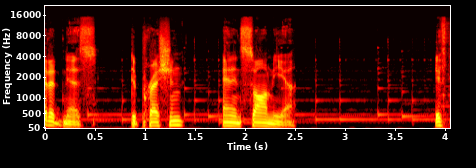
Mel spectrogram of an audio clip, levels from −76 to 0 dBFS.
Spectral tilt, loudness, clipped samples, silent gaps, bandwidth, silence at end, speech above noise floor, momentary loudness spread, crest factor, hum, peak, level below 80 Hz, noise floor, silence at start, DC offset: -4 dB/octave; -19 LUFS; under 0.1%; none; 16 kHz; 0 s; 23 dB; 23 LU; 20 dB; none; -2 dBFS; -48 dBFS; -41 dBFS; 0 s; under 0.1%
